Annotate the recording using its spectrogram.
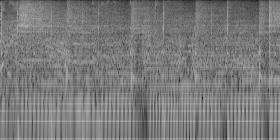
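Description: Live rock band playing loud, the electric bass holding low sustained notes under guitar chords. The full band comes in right at the start, the chords change about once a second, and there is a brief break right at the end.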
